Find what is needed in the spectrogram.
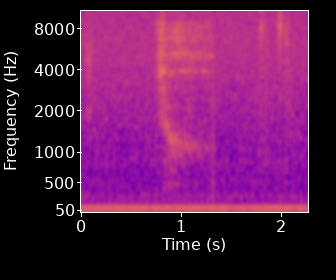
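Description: A pause in a man's talk: a steady low hum, with one faint breathy sound about a second in.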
